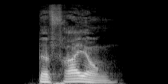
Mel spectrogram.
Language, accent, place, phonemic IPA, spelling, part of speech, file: German, Germany, Berlin, /bəˈfʁaɪ̯ʊŋ/, Befreiung, noun, De-Befreiung.ogg
- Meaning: 1. liberation 2. exemption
